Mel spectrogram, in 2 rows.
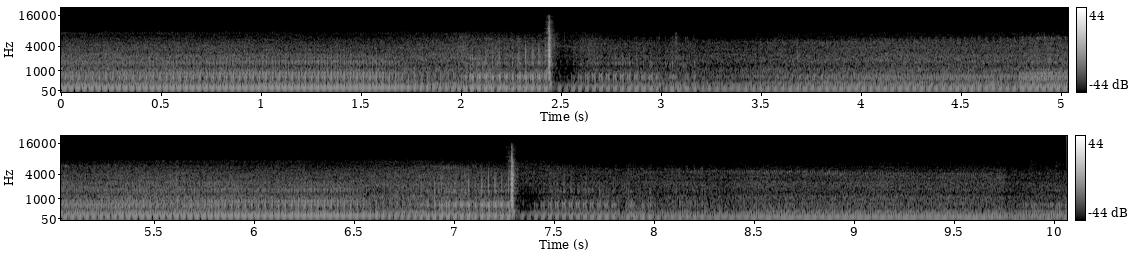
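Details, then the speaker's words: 2008 Subaru Legacy GT with Cobb downpipe and SPT catback, after fitting a GFB Respons hybrid blow-off valve: steady deep exhaust drone broken by two sharp cracks about five seconds apart as revs drop, loud overrun pops. "ay, so I don't know if you guys heard that, but there were some really, really, really loud pops. I mean, at least to me, they're super loud."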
